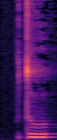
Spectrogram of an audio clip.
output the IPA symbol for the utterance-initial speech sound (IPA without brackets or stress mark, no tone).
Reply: t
